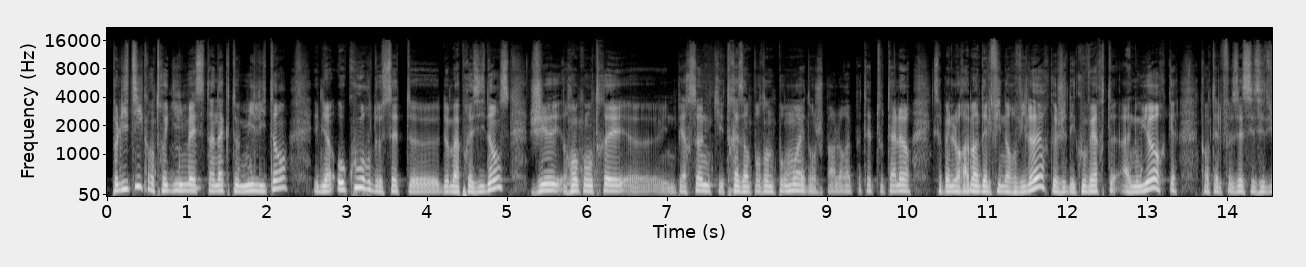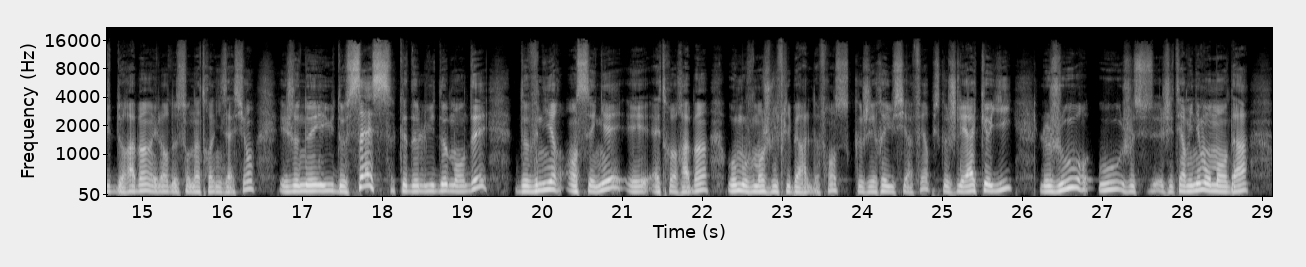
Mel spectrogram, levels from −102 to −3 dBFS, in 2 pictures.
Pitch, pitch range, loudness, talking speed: 130 Hz, 120-145 Hz, -25 LUFS, 200 wpm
